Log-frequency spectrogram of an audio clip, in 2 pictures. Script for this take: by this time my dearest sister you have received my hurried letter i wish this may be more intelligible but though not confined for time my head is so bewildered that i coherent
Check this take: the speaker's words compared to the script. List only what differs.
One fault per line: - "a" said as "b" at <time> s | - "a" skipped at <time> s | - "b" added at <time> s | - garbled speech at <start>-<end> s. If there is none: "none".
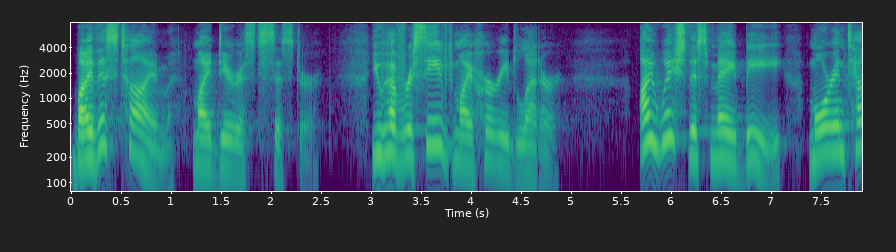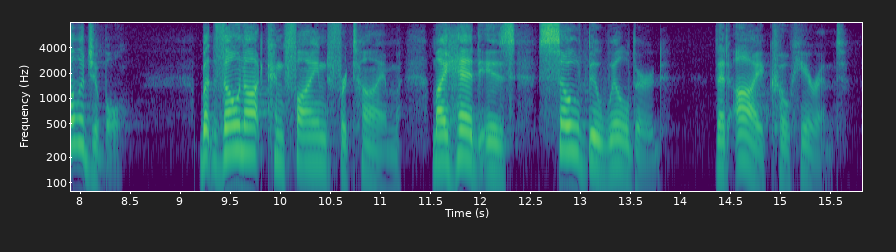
none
